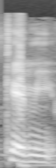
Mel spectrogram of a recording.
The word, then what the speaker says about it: Kemi: And I was like, I pronounce it properly. Well, my name is Kemi Omorogbe.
